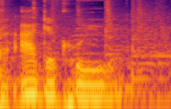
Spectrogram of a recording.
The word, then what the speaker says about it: Agikuyu: Kikuyu is actually the Swahili pronunciation of the more correct term Gikuyu or Agikuyu, as they call themselves.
